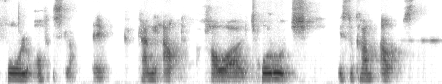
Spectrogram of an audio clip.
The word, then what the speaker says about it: Khawarij: It's Khawarij. By the name itself, it means they have come out of the fold of Islam. Coming out. Khawarij, Khuruj is to come out.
